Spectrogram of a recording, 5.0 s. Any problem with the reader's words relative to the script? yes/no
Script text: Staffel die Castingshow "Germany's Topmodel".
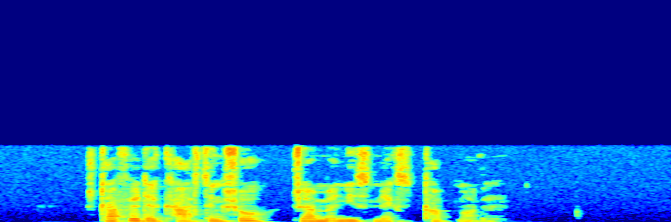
yes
